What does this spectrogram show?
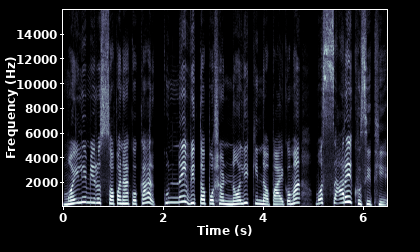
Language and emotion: Nepali, happy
